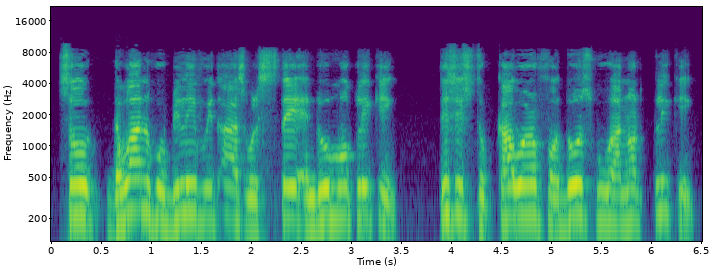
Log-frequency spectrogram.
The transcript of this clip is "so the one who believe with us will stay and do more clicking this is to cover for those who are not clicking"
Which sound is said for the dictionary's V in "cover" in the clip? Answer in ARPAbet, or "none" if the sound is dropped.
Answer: W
